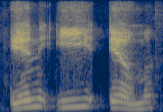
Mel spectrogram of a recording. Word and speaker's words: Nemeth: Number 4, Nicholas Nemeth. I believe I'm pronouncing that correctly. It's Nemeth.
